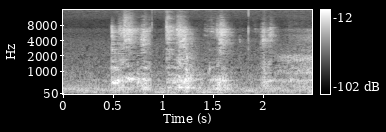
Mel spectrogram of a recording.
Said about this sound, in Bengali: এখন খুব ভালো করে মিশিয়ে নেব, আর এইভাবে কিন্তু নাড়তে হবে, নাড়া বন্ধ করা যাবে না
